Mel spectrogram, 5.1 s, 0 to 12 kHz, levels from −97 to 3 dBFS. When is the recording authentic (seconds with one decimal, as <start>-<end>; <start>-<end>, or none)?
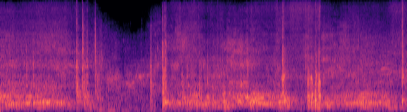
0.0-1.4; 4.5-5.1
